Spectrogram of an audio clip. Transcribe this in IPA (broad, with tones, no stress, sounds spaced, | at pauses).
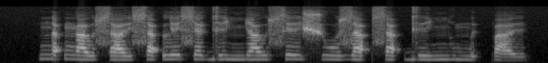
n ä˦ ʔ ŋ a˨ ʊ̯ s a˨ ɪ̯ sʰ ä˦ ʔ l e˦˨ sʰ ɛ˦˨ ɡ e˦˨ ɪ̯ ɲ a˦ ʊ̯ s e˦˨ ɪ̯ ʃ o˦ z ä˦ ʔ s ä˦ ʔ ɡ e˦ ɲ u˦˨ m ɪ˦ ʔ p a˨ ɪ̯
